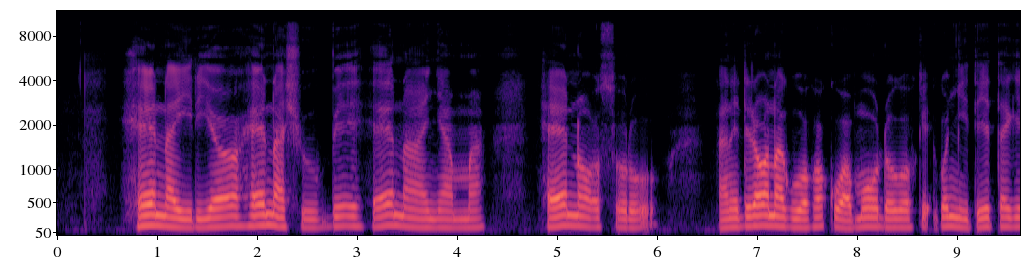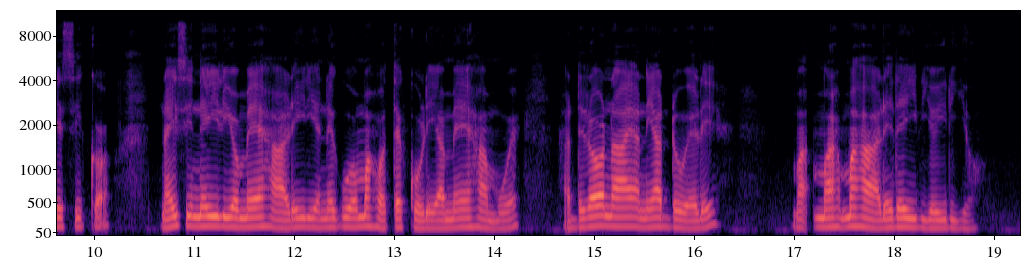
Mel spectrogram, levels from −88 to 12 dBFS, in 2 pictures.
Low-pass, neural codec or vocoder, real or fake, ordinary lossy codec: 9.9 kHz; none; real; none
